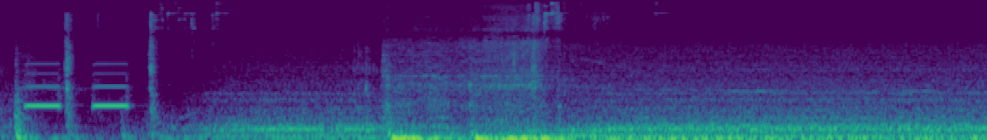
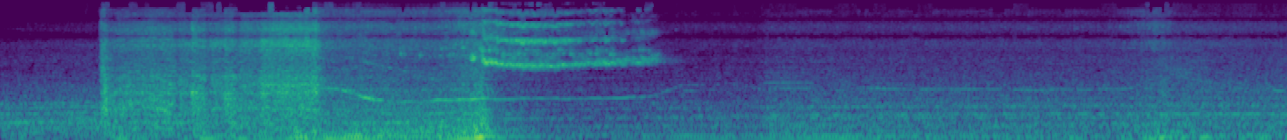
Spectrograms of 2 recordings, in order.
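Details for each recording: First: Jeep Wrangler, cold start with AC and fan on for full belt load after belt squeal repair: cranks, catches and runs rough with no squeal or rattle; no belt squeal on start-up. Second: Jeep Wrangler at startup: sharp, high squeal in several bursts over the engine, worse with the air conditioning on from the compressor load; slipping serpentine belt with a worn tensioner.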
